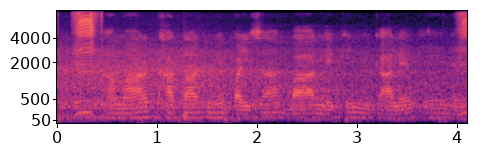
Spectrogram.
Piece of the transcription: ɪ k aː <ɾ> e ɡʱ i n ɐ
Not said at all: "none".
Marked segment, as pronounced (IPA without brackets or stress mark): l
